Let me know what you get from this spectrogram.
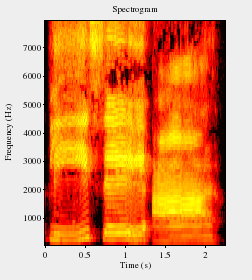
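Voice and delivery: low, very slow doctor asking; lightly voiced doctor. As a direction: gently instruct like a doctor. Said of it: "Let me look at your sore throat".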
